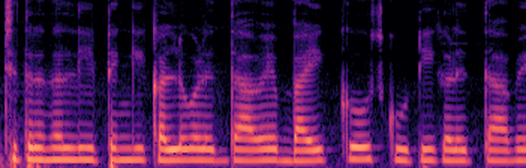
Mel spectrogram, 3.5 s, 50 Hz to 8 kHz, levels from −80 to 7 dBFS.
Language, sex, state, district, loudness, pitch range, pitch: Kannada, female, Karnataka, Koppal, -17 LUFS, 190-205 Hz, 195 Hz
